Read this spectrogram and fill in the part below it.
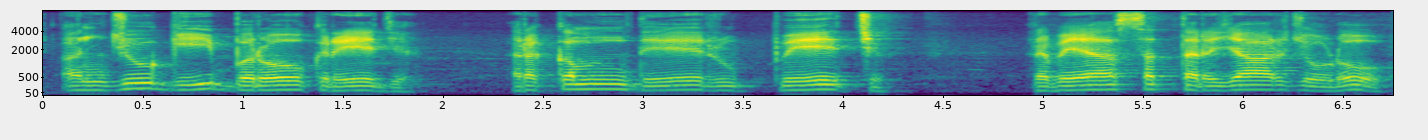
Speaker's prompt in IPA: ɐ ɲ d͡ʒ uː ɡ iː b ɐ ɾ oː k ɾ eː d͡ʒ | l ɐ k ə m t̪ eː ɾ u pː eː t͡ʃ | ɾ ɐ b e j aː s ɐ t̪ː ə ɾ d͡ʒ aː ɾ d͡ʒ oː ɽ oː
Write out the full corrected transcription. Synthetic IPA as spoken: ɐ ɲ d͡ʒ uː ɡ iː b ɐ ɾ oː k ɾ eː d͡ʒ | ɾ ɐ k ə m d̪ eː ɾ u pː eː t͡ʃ | ɾ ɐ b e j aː s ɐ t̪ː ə ɾ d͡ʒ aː ɾ d͡ʒ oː ɽ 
